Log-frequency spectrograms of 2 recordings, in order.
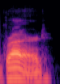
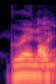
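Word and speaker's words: Greenard: in, we can't get Grunard or Grenard. I I'll learn how to pronounce it. Grenard. You got to just remember it's French, so it's got a little French.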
